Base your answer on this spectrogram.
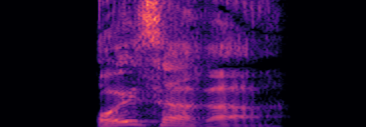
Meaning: inflection of äußere: 1. strong/mixed nominative masculine singular 2. strong genitive/dative feminine singular 3. strong genitive plural
- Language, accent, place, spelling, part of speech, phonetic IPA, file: German, Germany, Berlin, äußerer, adjective, [ˈʔɔʏsəʁɐ], De-äußerer.ogg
